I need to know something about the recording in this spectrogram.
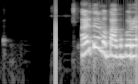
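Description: Quiet pause broken by a single short, sharp click a little under a second in, then a voice starts speaking.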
